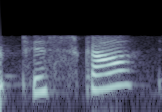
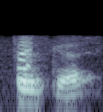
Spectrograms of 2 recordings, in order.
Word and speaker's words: Pisgah: Southern California, watch out east of Los Angeles near Pisgah. I'm not saying that right, am I? Pisgah. – It's Pisgah.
